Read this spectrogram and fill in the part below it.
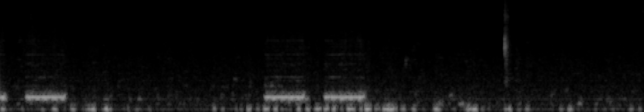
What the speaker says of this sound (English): Let's see if we can get her on the phone.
